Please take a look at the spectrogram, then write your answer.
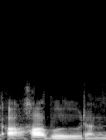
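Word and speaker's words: אהב: 제일 처음에 나오는 알레프는 이응 음가를 가지고 있죠. 그 밑에 카메츠가 붙어 있죠. 발음 기호가. 그래서 카메츠는 아 발음을 가지고 있습니다. 그래서 아고 해는 히읗 발음을 낸다고 했죠. 그리고 밑에 발음 기호는 무엇입니까? 파타죠. 파타. 아 발음을 가지고 있는 단모음. 짧게 발음하는 아죠. 그래서 아하 이렇게 하고 그 다음에 맨 끝에는 발음 기호가 없는 비읍 음가를 가지고 있는 베트입니다. 그래서 아하브 이렇게 발음을 합니다.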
